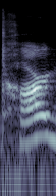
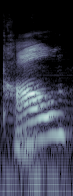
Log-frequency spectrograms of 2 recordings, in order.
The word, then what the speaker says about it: Taargh: See, I pronounced that Taargh, not Taargh.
